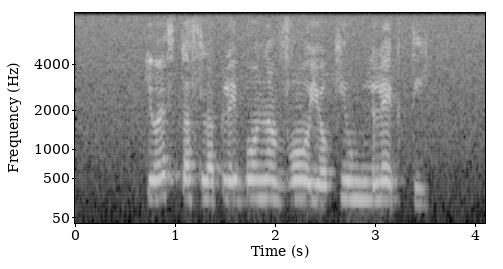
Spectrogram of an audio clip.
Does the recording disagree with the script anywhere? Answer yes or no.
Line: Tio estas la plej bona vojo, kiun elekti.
no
